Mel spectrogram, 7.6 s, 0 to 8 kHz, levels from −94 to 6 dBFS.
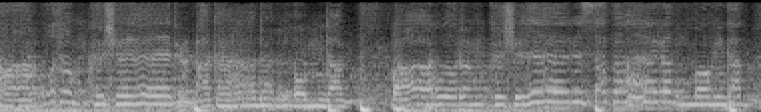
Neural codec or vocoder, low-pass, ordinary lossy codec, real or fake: codec, 16 kHz, 1.1 kbps, Voila-Tokenizer; none; none; fake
